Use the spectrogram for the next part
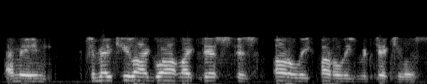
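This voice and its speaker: Upset caller guy on a tinny phone line, kinda high voice, keeps repeating himself. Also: steady tone, fast. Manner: upset, repetitive. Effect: phone call on radio. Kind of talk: call-in radio.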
